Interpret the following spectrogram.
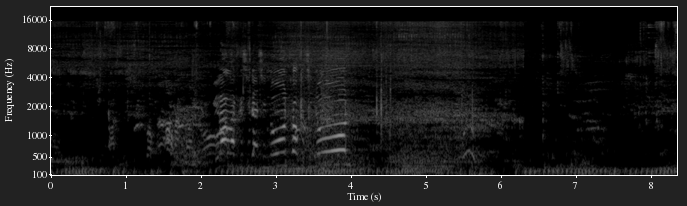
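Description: Onlookers' voices talking and calling out, with one louder rising call about three and a half seconds in, over a steady low motor drone.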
